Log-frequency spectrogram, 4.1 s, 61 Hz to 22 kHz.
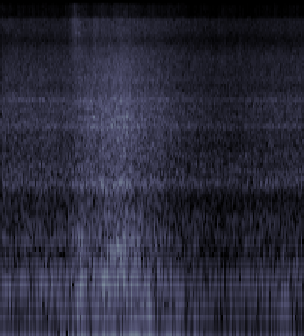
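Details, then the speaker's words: Nissan S14 240SX with hesitating throttle, after fuel filter replacement, briefly warmed: throttle blip, then revs fall back and sag low as if about to stall; dip persists. "idle just went down by a good bit I kind of sound like it wants to like die every time it comes back down from being revved"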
